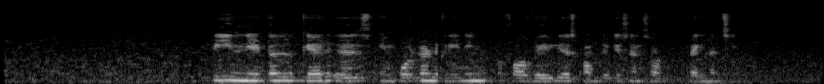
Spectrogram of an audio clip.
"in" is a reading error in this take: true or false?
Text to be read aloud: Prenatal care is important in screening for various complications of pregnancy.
true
